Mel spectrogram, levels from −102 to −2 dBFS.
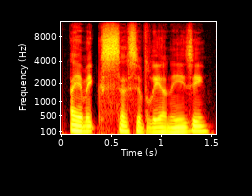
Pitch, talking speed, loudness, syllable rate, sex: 105 Hz, 155 wpm, -21 LUFS, 7.6 syllables/s, male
